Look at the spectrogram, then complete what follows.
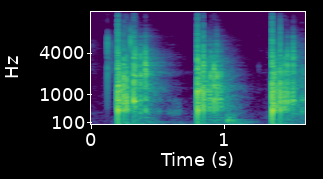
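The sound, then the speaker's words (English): Three separate bursts of clattering dice, each a sharp hard rattle of bouncing clicks that fades within about half a second. The rolls come at a steady pace with no voices. “Let's grab our dice.”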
